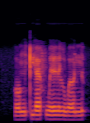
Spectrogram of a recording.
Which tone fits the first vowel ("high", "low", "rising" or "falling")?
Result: high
